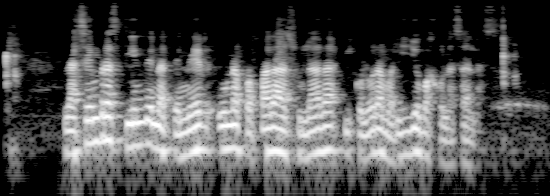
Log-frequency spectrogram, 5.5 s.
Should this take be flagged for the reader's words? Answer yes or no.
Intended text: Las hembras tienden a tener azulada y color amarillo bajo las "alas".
yes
